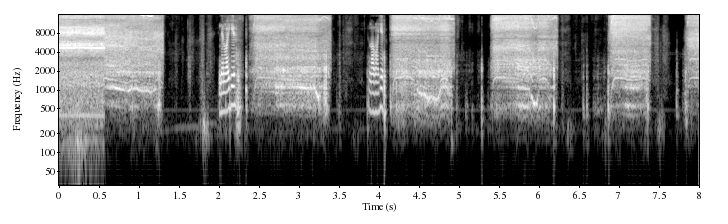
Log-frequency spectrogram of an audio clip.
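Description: Cordless drill boring a row of drainage holes through the side of a plastic 55-gallon barrel, in about six short bursts with brief pauses between holes.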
